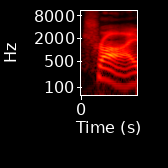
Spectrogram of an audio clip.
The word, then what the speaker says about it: trie: a fancier tree and it's short for retrieval but pronounced try for weird historical reasons but a try is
